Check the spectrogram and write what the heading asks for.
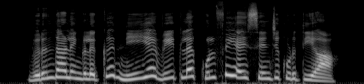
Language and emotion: Tamil, surprised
